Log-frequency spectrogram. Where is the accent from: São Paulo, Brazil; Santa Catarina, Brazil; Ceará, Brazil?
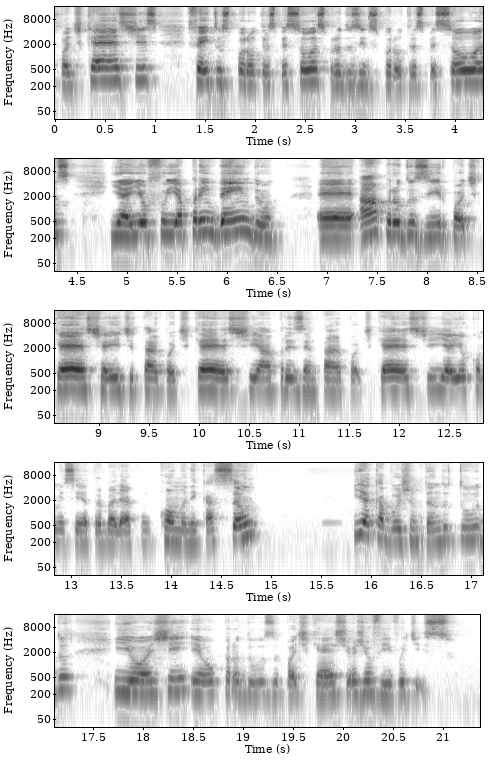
São Paulo, Brazil; Registro; moved away as an adult; now in São Paulo, Brazil; eu sou registrense, sou, sou da cidade de Registro, no Vale do Ribeira. É, hoje estou em São Paulo, há 10 anos estou em São Paulo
